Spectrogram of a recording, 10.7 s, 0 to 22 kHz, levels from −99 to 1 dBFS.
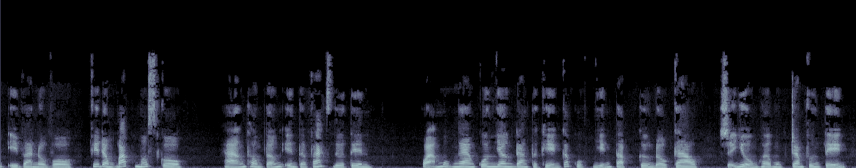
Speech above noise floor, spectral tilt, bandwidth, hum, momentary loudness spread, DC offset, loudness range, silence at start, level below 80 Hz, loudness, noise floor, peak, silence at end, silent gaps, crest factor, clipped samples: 37 dB; -4.5 dB/octave; 15 kHz; none; 6 LU; under 0.1%; 1 LU; 0 s; -66 dBFS; -31 LUFS; -68 dBFS; -8 dBFS; 0.15 s; none; 22 dB; under 0.1%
